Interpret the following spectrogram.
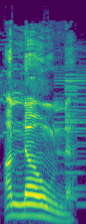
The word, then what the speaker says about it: Unown: to see you yeah that's how it says unknown emphasis on the known yeah that's how the the guide book says it's pronounced man the English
